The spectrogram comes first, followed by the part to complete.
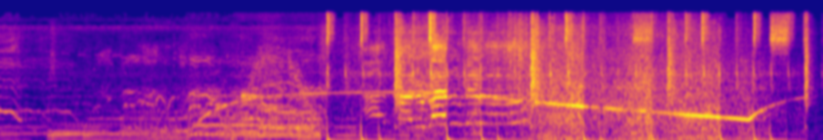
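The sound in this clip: An ambulance siren wails, its tone gliding up and down in long sweeps, loud and continuous, joined partway through by heavy rhythmic low thuds.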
